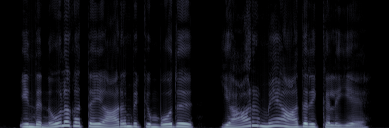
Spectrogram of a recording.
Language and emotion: Tamil, sad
